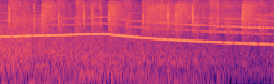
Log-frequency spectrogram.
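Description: A siren wail: one tone that climbs slowly, peaks about a second and a half in, then falls away, over a loud rumbling noise bed.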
